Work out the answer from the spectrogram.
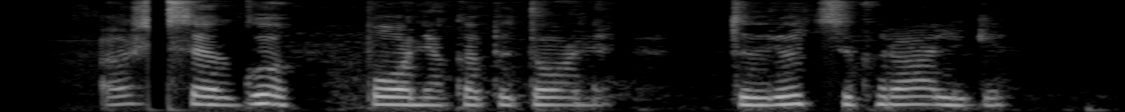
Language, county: Lithuanian, Vilnius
